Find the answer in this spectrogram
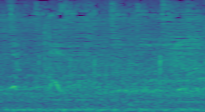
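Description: Arena ambience: crowd voices and chatter over background music and a steady low rumble.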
